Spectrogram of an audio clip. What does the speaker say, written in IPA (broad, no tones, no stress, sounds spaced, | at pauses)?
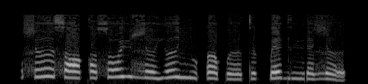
ɬ əː s ɒː k u sˤ yː ɮ əː j əː ɲ u ʔ ʌ p əː t ə˞ k͡p ɛ ɡ yː ɾ ɛ ɮ ə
